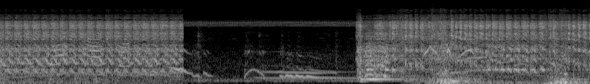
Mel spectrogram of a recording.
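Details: 1972 Datsun 1200 coupe started after long sitting: cranks and catches after a pause, then runs with a wavering squeal over the engine from a very loose fan belt slipping, later tightened; a petrified fuel hose was also leaking.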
